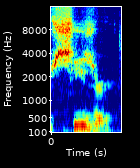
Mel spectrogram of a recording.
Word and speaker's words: Cesar: And uh they had actually the family pronounced his name Caesar.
